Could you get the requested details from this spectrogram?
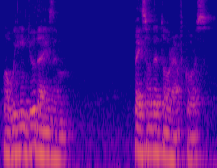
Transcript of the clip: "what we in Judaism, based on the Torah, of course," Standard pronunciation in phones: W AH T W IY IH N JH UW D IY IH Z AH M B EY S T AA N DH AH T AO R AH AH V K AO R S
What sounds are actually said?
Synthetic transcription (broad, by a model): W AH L W IY IH N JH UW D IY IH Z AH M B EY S AA N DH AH T AO R AH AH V K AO R S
